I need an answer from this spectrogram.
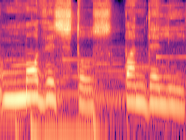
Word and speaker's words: Modestos: built on the spot that modis so pantaly it's actually modestos mom forgot this lost his life now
